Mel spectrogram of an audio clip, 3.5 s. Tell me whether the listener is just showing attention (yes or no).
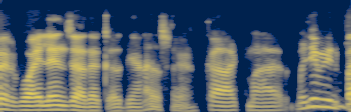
yes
